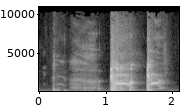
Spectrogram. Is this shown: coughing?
yes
